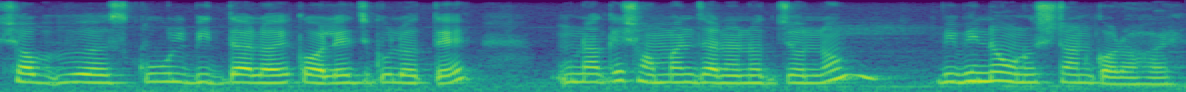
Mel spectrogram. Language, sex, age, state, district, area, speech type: Bengali, female, 18-30, West Bengal, Malda, rural, spontaneous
